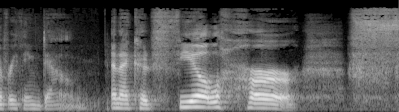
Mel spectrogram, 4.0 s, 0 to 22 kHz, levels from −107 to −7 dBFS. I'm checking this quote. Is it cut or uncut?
cut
